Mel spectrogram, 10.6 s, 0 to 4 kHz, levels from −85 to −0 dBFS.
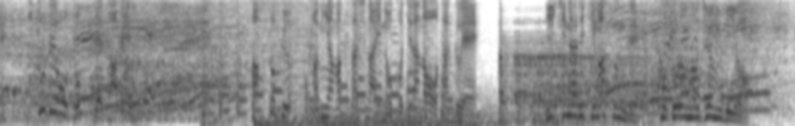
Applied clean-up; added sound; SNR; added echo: none; none; none; none.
